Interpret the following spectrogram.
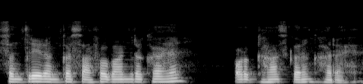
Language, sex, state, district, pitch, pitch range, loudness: Hindi, male, Madhya Pradesh, Bhopal, 120 Hz, 115-125 Hz, -17 LUFS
